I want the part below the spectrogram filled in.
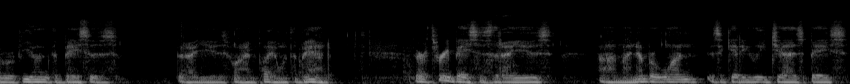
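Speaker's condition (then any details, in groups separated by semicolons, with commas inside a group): No condition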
